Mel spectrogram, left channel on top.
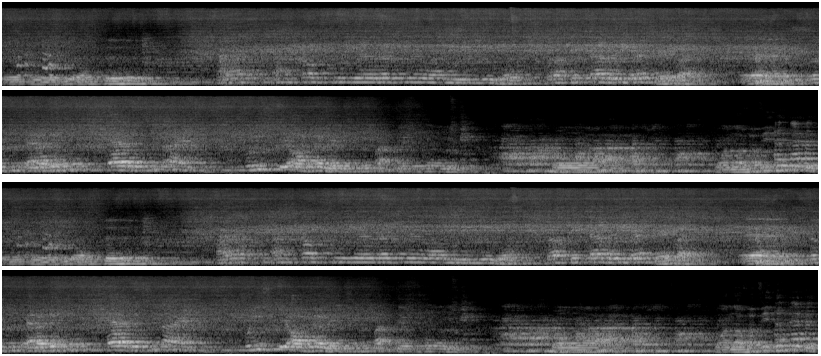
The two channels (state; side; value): normal; both; correlation 0.63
